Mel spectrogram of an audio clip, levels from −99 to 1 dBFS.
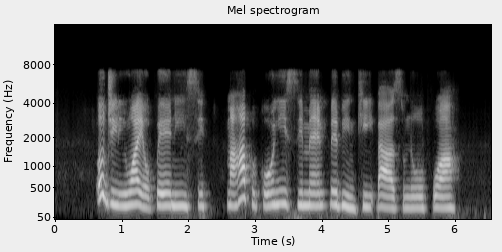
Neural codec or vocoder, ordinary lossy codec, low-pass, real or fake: codec, 16 kHz, 1 kbps, X-Codec, HuBERT features, trained on LibriSpeech; none; 7.2 kHz; fake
